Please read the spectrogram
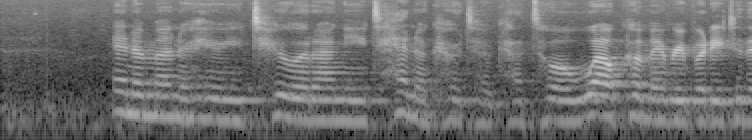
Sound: speaks in a foreign language

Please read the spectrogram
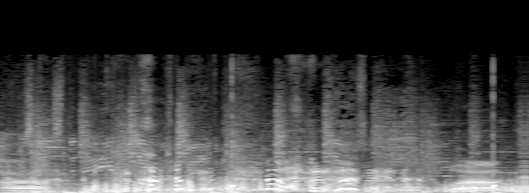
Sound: laughing

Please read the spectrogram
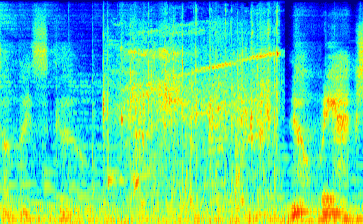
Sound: slurp

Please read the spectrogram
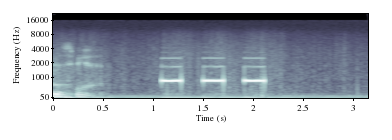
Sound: beep, Beep, Beep

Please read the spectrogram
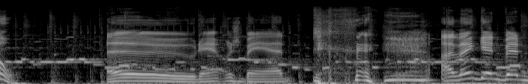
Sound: laughs

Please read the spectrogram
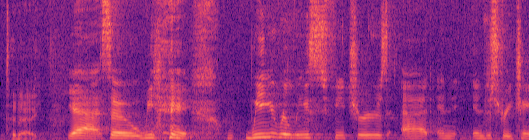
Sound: chuckles

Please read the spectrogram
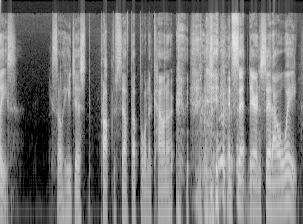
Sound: laughs

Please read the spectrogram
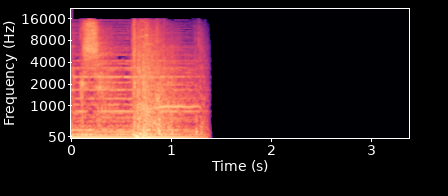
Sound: gunshot

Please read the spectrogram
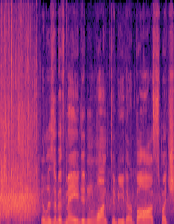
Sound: applause

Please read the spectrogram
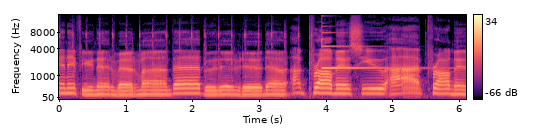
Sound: humming

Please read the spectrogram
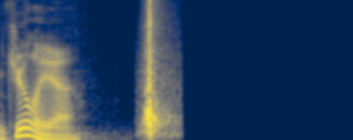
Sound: swoosh

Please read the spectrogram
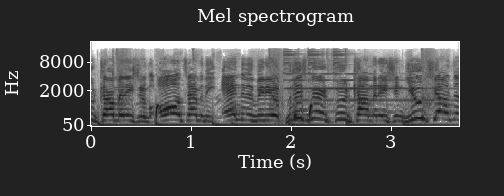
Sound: bell dinging

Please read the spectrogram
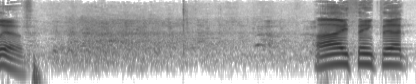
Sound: laughter

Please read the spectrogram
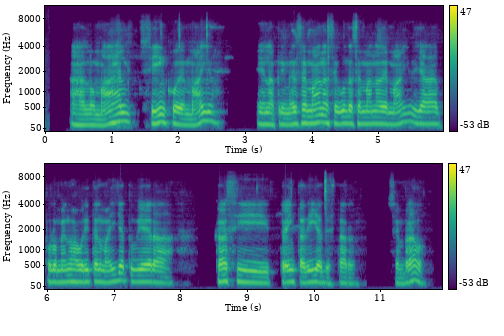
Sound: foreign Language

